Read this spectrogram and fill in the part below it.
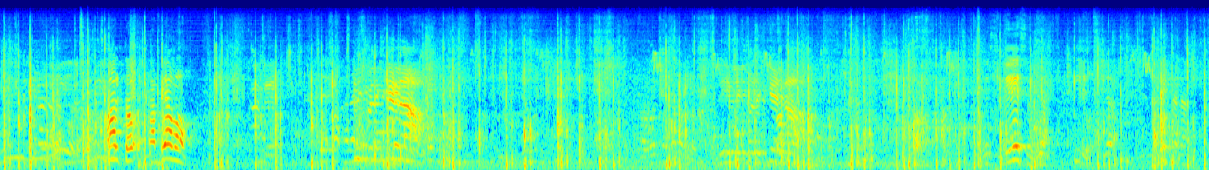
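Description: Basketballs bounce on a hard court.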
